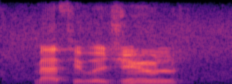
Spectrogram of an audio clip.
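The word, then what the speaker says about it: Mathew Lejeune: So you can find me on Facebook, Matthew Lejeune.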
